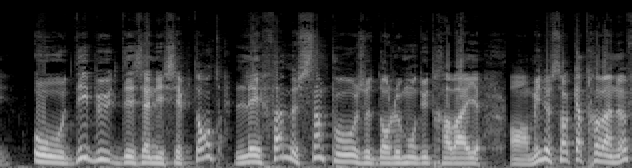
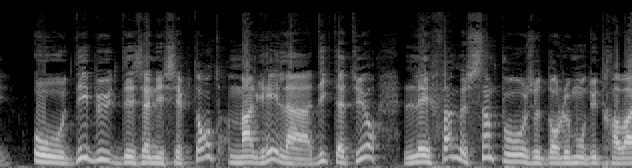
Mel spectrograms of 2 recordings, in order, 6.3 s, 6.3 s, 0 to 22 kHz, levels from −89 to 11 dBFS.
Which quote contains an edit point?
first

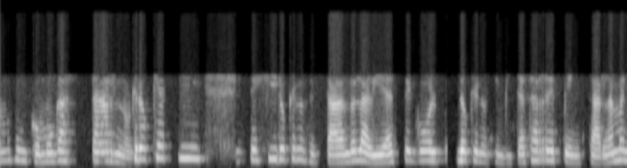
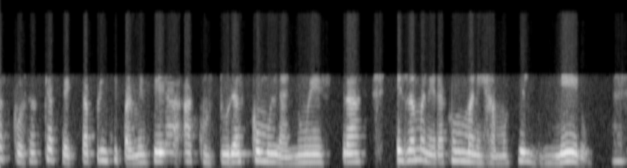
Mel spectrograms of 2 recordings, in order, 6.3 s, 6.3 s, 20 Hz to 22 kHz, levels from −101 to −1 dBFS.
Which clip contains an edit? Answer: first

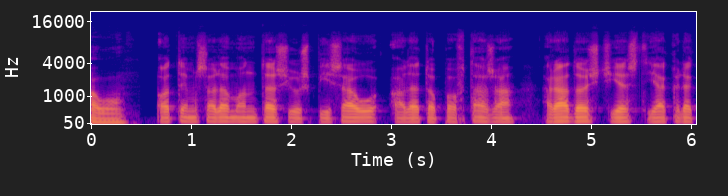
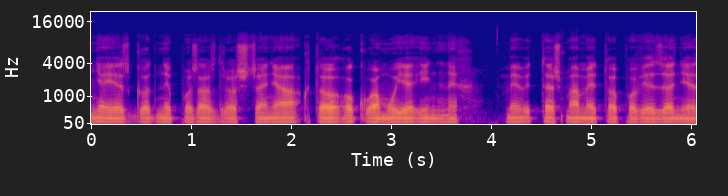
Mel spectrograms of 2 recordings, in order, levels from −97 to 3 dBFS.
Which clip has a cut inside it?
second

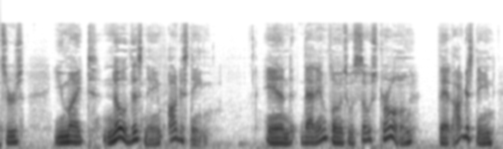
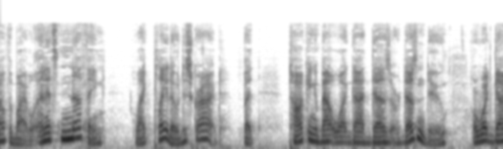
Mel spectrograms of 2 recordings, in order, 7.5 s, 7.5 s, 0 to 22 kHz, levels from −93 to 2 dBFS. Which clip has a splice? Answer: second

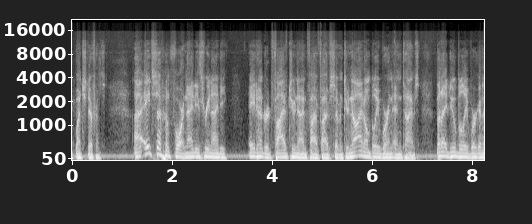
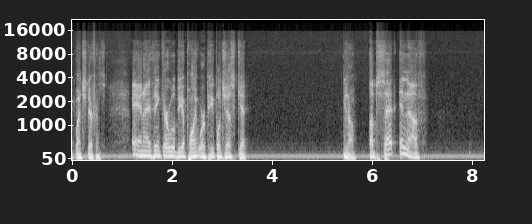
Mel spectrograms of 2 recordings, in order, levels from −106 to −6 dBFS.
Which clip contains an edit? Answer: second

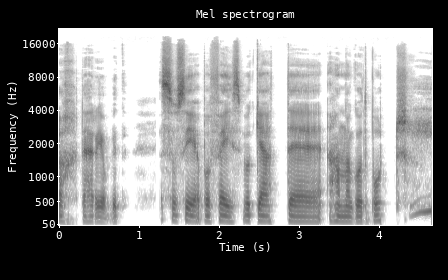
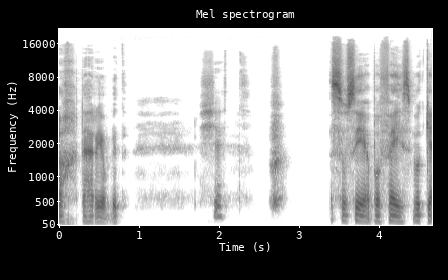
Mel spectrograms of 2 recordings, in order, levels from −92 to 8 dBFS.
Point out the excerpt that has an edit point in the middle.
first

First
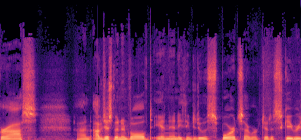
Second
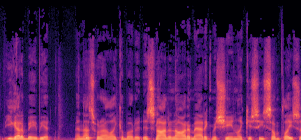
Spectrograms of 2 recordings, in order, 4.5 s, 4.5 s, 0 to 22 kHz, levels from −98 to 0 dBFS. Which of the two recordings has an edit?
first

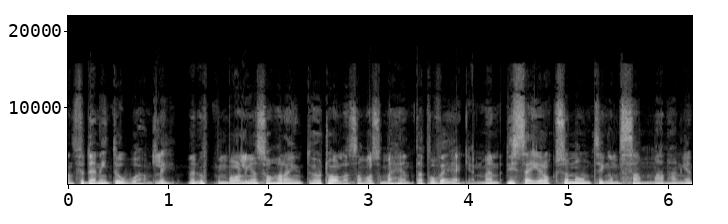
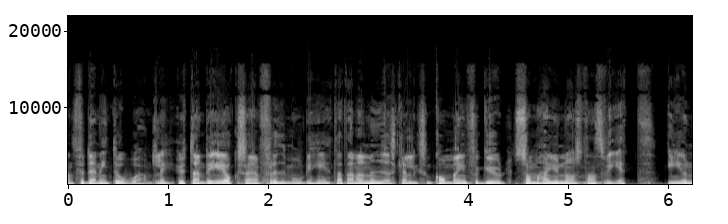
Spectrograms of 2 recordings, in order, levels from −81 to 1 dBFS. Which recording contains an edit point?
first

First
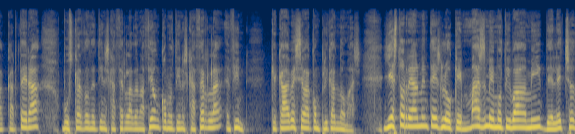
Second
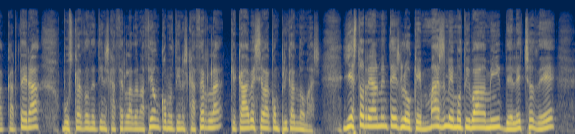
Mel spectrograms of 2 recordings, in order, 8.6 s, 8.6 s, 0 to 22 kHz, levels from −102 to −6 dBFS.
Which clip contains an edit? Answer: second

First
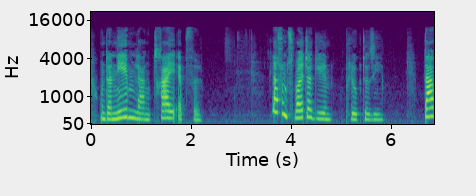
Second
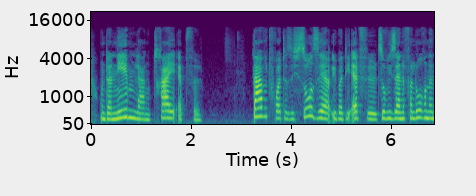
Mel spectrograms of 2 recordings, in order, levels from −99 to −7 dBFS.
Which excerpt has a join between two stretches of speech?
second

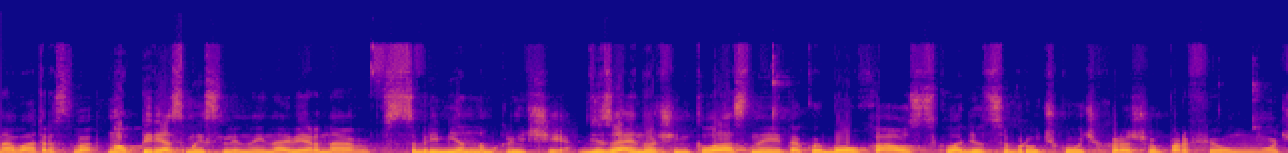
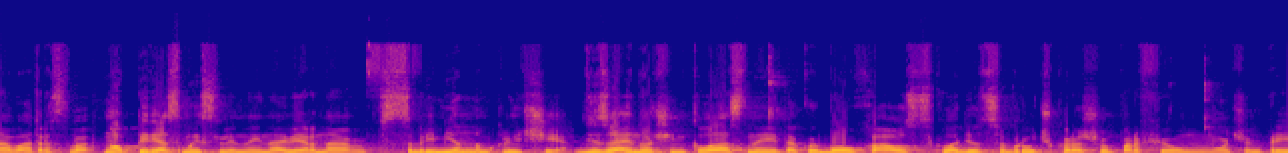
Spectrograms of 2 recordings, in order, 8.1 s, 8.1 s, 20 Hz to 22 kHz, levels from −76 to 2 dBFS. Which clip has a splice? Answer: second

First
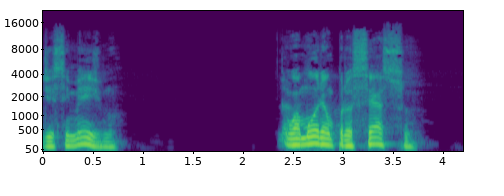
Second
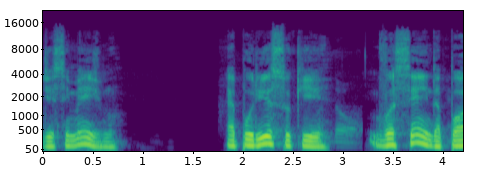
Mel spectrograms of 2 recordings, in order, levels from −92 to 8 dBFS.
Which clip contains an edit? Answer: second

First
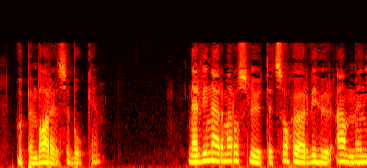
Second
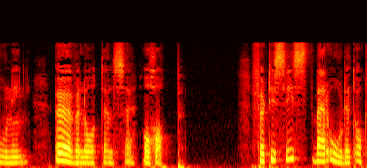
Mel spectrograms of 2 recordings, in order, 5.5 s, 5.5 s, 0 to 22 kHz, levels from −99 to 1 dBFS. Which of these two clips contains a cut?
second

